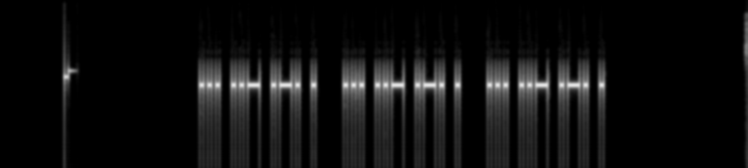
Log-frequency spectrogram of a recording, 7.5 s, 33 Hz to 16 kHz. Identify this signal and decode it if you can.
Morse code, heard as a keyed tone, about 30 wpm, 700 Hz. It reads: SURE SURE SURE
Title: Top 500 Words Repeated 30wpm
